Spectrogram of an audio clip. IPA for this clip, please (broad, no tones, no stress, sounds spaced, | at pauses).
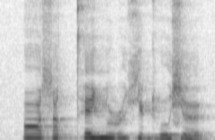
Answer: ɑ ɬ ɑ t t̪ʰ ɛ ɲ u ɭ ʉ ç e ɖʱ o ɕ œ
